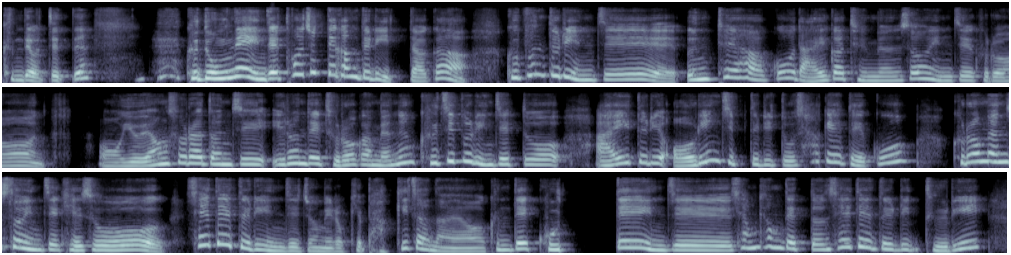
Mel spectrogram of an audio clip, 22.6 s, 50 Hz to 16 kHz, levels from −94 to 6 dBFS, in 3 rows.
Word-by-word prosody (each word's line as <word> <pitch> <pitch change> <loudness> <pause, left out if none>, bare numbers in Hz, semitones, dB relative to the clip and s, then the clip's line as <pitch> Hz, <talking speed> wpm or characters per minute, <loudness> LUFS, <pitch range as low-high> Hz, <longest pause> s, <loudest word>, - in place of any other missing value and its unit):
근데 205 -4 0
어쨌든 195 - -1 0.7
그 280 0 +3
동네에 290 +6 +8
인제 270 +1 +7
터줏대감들이 430 - +1
있다가 195 +11 -2 0.2
그분들이 395 +1 0
인제 225 - -1
은퇴하고 250 +1 0
나이가 195 +10 -1
들면서 190 +5 -3
인제 185 -3 -4
그런 175 -3 -5 0.4
어 165 0 -7
요양소라든지 240 - +1
이런데 270 +3 +2
들어가면은 220 - -1
그 295 - -1
집을 370 +2 +3
인제 240 -1 0
또 225 -3 -2 0.2
아이들이 280 - -1
어린 190 - +1
집들이 235 - -6
또 195 -2 -3
사게 350 - -5
되고 270 - -3 0.3
그러면서 350 0 +2
인제 225 -4 +2
계속 205 -4 +2
세대들이 405 - 0
인제 170 -3 -2
좀 160 -1 -5
이렇게 145 0 -7
바뀌잖아요. 150 - -4
근데 250 +4 +2
고때 230 +8 -2
인제 205 -3 +2
상형됐던 290 - -1
세대들이 250 - -2
들이 250 - -2
235 Hz, 300 characters per minute, -22 LUFS, 195-295 Hz, 0.7 s, 동네에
